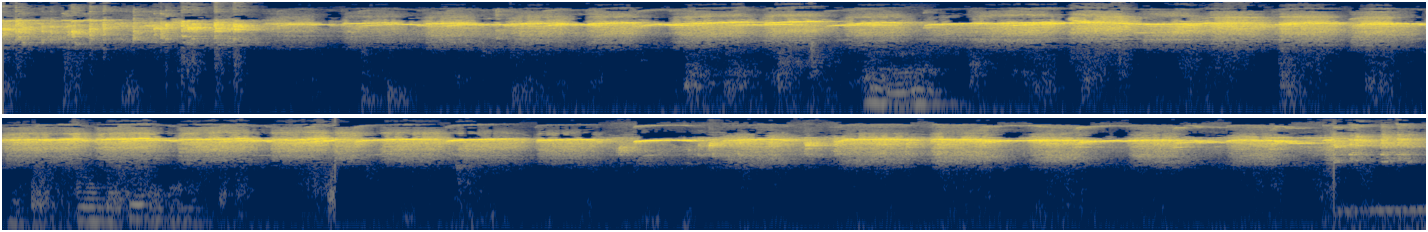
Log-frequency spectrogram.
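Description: Swiftlet calls: dense, high-pitched chirping and twittering in short repeated trills, about three a second, that fill the swiftlet house without a break.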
